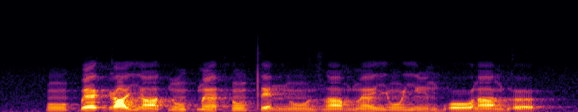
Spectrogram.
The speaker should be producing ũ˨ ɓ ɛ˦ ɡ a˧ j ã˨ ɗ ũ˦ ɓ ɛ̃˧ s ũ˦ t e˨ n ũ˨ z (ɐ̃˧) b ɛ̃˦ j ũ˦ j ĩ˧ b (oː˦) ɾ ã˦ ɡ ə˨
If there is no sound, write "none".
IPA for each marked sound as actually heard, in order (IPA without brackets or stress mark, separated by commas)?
ã˧, oː˦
